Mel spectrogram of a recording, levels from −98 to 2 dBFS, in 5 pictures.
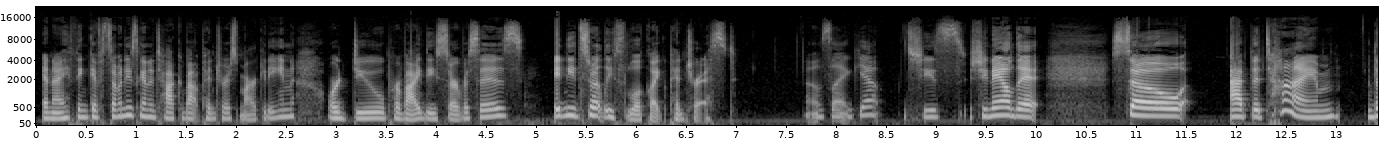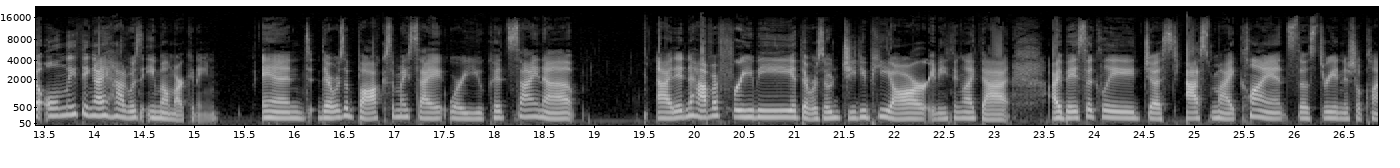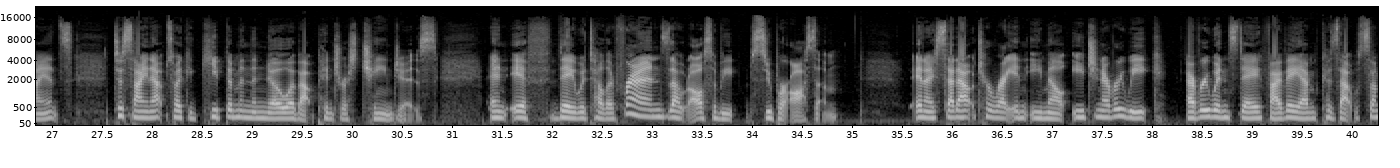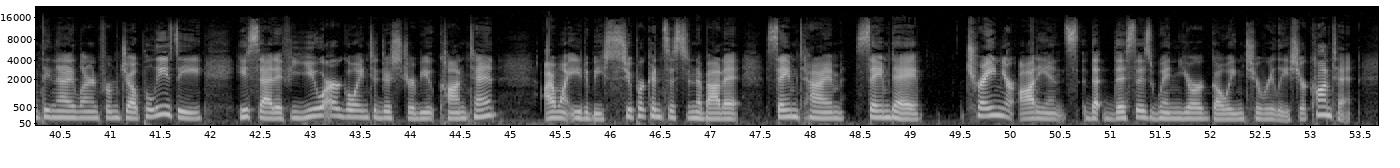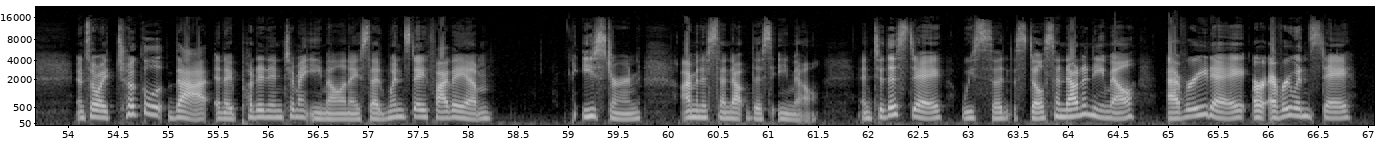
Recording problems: none

